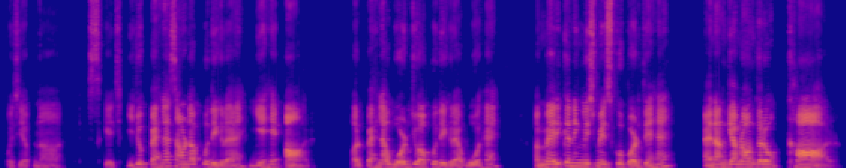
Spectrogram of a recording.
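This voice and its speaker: This Indian-accented man teaches English online via video call, working through words slowly and repeating every one three times. His voice sits a little high and sounds pushed and bright, and he treats his pupils sternly.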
